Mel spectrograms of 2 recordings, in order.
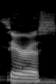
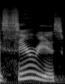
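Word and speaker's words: serous: Low grade syrup. lowgrade cirrus ovarian cancer. Yeah, cuz I keep wanting to say serious, which it is serious, but it's low gradede cirrus ovarian cancer.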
